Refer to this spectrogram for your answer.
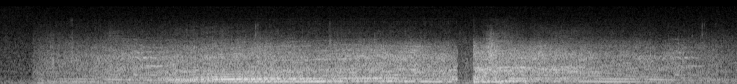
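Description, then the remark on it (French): A car engine starts and revs, settling into a loud, steady rising drone as the car pulls away, with a brief dip midway like a gear change. No one speaks. “Et met sa voiture en route.”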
